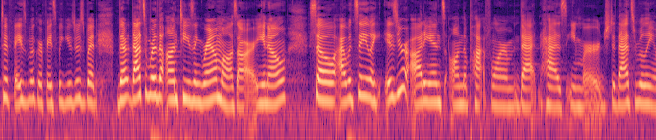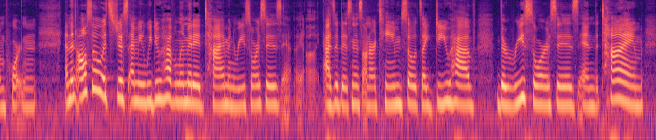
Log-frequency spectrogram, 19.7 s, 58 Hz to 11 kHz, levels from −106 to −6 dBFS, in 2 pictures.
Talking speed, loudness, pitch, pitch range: 190 wpm, -22 LUFS, 230 Hz, 215-265 Hz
